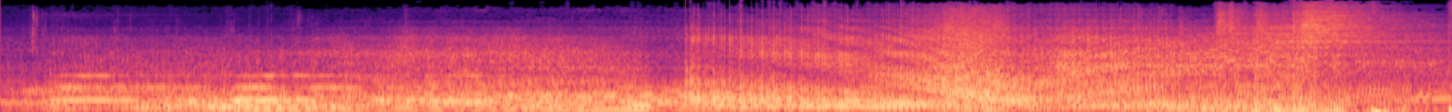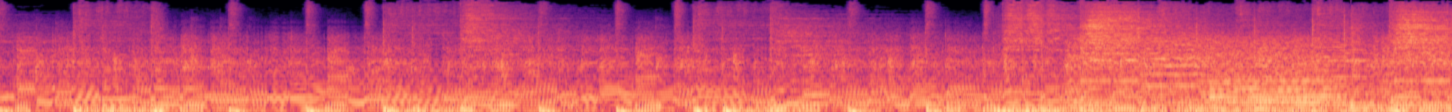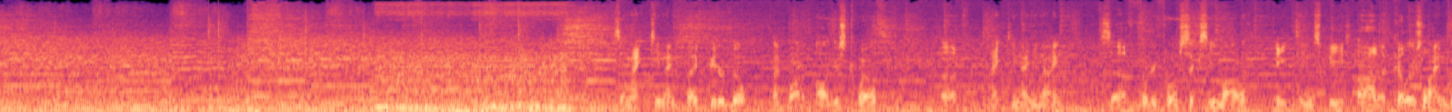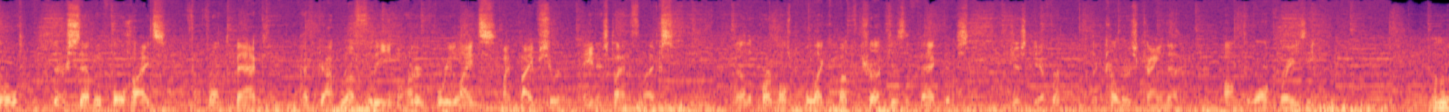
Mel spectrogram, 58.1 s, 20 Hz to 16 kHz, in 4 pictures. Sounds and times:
Music: 0.0 - 7.3, 10.6 - 58.0
Truck: 0.0 - 16.5, 24.5 - 41.9
Speech: 35.2 - 50.3, 50.9 - 56.8.

